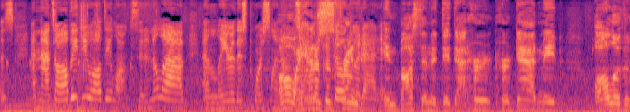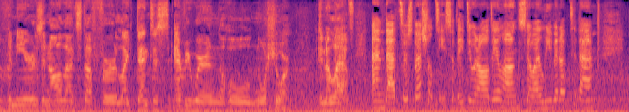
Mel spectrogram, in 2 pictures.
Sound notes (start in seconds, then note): none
